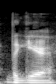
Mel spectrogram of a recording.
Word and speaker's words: Bagheera: Bagheera, yeah.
